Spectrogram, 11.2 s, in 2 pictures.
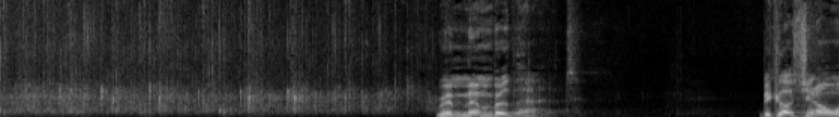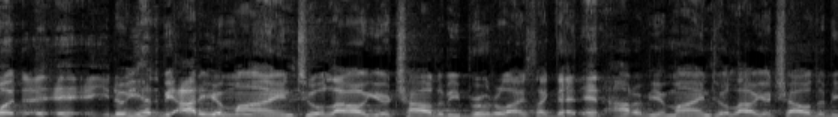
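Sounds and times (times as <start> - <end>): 
audience applause: 0.0 - 3.0
speech: 2.9 - 3.9, 5.1 - 11.1.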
